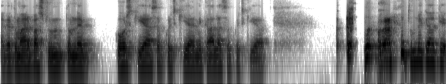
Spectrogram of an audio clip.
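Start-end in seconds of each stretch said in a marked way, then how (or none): 6.1-6.7 coughing through a sore throat. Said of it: "मेरा गला खराब है".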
